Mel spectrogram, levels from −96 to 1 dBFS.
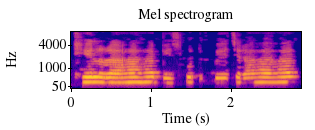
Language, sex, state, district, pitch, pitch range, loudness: Hindi, female, Bihar, Sitamarhi, 225 Hz, 215-230 Hz, -18 LUFS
